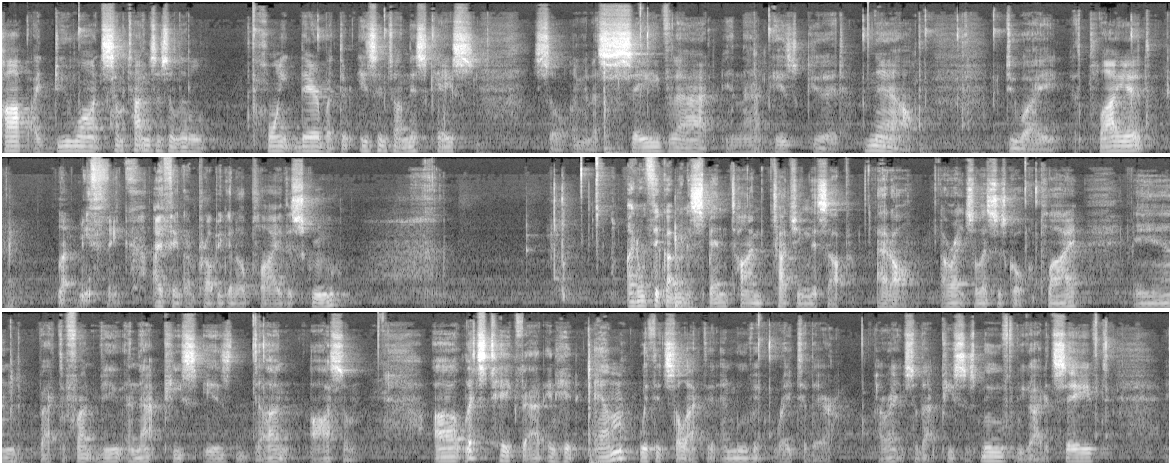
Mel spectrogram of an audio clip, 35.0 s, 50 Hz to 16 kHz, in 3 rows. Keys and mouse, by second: 6.0 ctrl+s, 7.5 a, 21.8-23.4 drag, 23.4 KP_1, 25.8-27.6 drag, 29.2 m, 34.3-35.0 drag.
